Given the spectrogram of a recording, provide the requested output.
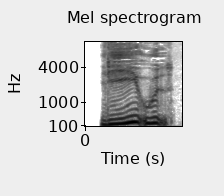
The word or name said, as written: ligeud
